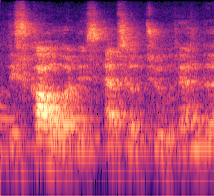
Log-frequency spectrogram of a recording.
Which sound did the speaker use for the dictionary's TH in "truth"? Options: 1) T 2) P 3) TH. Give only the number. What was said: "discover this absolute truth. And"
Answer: 1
